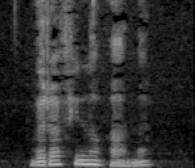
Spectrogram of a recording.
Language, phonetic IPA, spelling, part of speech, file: Polish, [ˌvɨrafʲĩnɔˈvãnɨ], wyrafinowany, adjective / verb, LL-Q809 (pol)-wyrafinowany.wav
